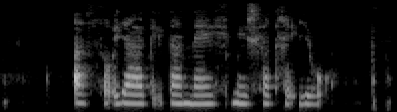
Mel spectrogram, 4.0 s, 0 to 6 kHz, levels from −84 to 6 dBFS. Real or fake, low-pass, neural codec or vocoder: real; 5.4 kHz; none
